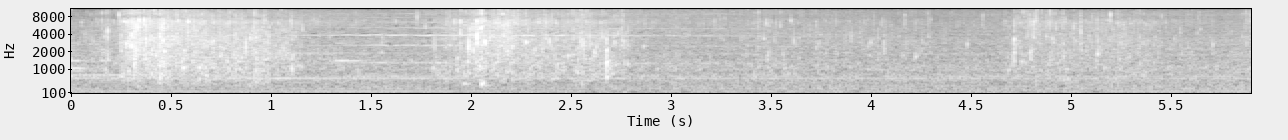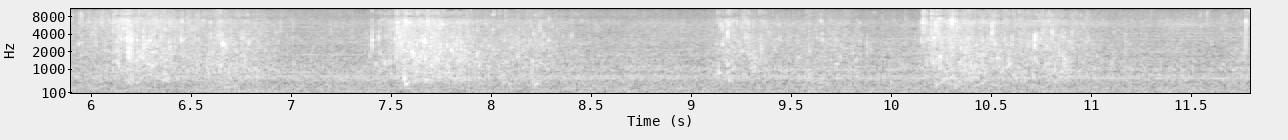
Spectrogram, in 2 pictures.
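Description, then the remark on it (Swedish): Engines of large plastic motorboats drone steadily across the open sea, fairly distant, approaching from all directions out at the edge of the archipelago off a beach in Sweden, with repeated rushing surges of waves and spray rising and falling every second or two. No voices. “De kommer från alla håll och kanter i stora plastbåtar.”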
